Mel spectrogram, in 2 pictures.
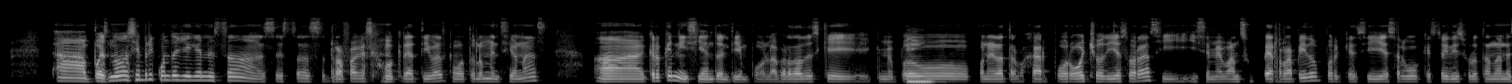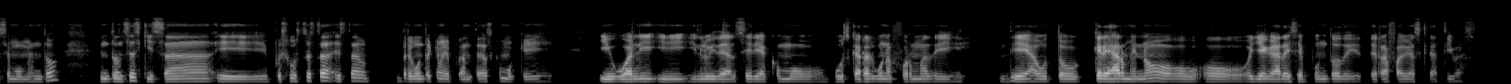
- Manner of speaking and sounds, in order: chuckle
- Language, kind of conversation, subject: Spanish, advice, ¿Cómo puedo dejar de procrastinar y crear hábitos de trabajo diarios?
